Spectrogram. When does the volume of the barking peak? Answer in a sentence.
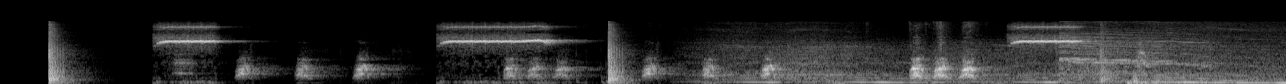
The loudest moment of the barking is at 9 seconds.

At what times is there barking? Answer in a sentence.
You can hear the barking from 1.7 to 3.8 s, from 4.6 to 5.8 s, from 6.4 to 7.8 s, from 8.7 to 9.8 s and from 10.6 to 12.2 s.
